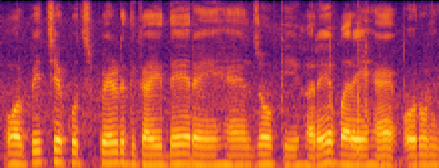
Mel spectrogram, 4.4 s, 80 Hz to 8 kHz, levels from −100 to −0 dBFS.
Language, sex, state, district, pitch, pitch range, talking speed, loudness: Hindi, male, Rajasthan, Bikaner, 125 Hz, 120-140 Hz, 205 wpm, -16 LUFS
